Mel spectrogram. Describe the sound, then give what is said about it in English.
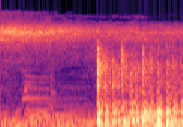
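A person imitates a snake, letting out a sudden loud, breathy hiss that starts abruptly after a brief low hum and holds steady for under a second. “I hiss.”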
